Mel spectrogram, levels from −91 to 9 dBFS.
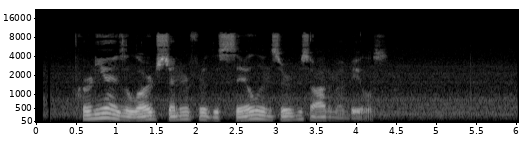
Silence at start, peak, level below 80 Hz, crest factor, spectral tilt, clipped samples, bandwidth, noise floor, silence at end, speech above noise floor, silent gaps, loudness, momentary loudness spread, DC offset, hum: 0.6 s; -14 dBFS; -78 dBFS; 18 dB; -5 dB/octave; under 0.1%; 9.8 kHz; -57 dBFS; 1.7 s; 27 dB; none; -30 LUFS; 14 LU; under 0.1%; none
